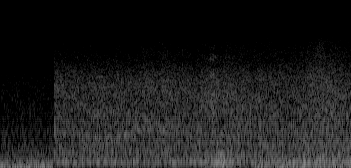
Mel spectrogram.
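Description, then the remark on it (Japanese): A strong sea wind roars steadily at a cliff edge on the grounds of the Atami base, where its wind force is being measured: a dense, continuous rush of air with a faint surf-like wash beneath it, swelling slightly midway and never letting up. “だから福岡は断崖となっている強烈な海風が吹くこの熱海基地の敷地の外れまで来て、その風力を測定していたのだ。”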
